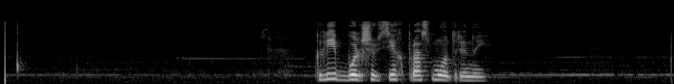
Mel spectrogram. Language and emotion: Russian, neutral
